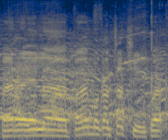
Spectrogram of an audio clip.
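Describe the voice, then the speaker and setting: A man giving breathless, excited play-by-play goal commentary on a futsal match, bursting into shouts. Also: on the high side, normal speed. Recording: noisy sports venue with loud crowd. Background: crowd noise.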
